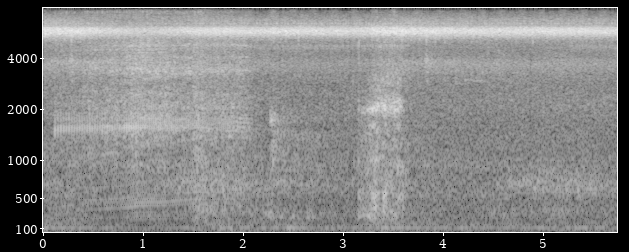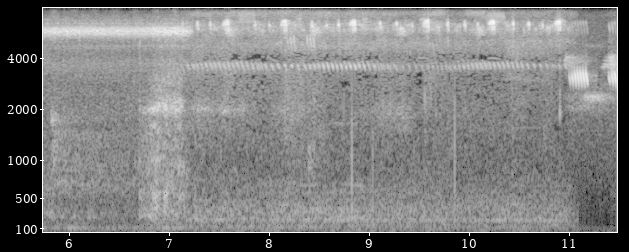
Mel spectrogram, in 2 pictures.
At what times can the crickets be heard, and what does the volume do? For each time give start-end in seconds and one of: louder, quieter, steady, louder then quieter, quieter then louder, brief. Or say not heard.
0.0-11.4 steady.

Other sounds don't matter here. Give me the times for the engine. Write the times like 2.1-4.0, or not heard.
0.1-2.1.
